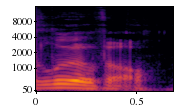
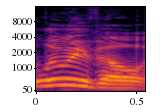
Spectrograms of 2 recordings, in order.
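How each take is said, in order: First: It is said the local way. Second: It is said the outsider way. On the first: The speaker is from the area. The speaker calls it right. "it is Louisville" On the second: The speaker is not from the area. The speaker calls it wrong. "it is not Louisville"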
